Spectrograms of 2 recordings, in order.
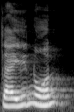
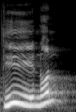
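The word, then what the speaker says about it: دين: Awas, jangan salah baca. Kalau dainun itu hutang, kalau dinun agama.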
